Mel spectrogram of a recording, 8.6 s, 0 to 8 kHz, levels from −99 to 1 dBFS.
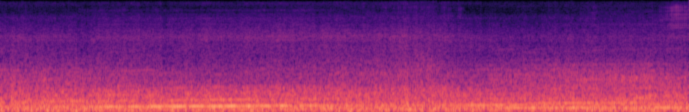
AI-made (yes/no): no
